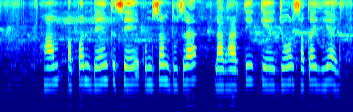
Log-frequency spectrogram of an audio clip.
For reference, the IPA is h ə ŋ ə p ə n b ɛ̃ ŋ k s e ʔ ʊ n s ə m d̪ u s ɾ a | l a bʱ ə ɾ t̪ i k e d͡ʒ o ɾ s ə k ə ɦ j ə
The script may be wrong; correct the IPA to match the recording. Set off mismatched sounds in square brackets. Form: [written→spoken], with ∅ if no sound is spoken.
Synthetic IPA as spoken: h ə [ŋ→m] ə p ə n b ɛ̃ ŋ k s e [ʔ→k] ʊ n s ə m d̪ u s ɾ a | l a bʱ [ə→a] ɾ t̪ i k e d͡ʒ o ɾ s ə k ə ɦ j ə

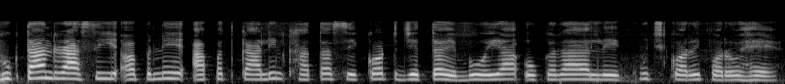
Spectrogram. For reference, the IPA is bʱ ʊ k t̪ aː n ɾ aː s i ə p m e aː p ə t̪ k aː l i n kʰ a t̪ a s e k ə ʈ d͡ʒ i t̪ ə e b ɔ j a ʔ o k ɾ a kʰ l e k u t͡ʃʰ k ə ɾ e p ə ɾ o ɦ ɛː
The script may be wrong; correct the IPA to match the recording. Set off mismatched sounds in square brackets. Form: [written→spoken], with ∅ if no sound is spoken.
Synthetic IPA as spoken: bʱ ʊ k t̪ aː n ɾ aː s i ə p [m→n] e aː p ə t̪ k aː l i n kʰ a t̪ a s e k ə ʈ d͡ʒ [i→e] t̪ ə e b [ɔ→o] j a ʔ o k ɾ a [kʰ→∅] l e k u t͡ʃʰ k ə ɾ e p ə ɾ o ɦ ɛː

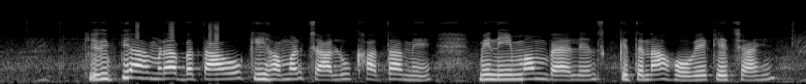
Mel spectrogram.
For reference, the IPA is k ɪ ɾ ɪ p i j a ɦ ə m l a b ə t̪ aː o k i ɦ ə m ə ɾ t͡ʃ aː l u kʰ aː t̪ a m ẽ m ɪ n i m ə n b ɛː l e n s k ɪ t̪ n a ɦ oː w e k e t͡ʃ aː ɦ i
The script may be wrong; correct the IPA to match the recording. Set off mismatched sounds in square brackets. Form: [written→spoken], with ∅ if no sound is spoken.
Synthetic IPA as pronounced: k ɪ ɾ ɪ p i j a ɦ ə m [l→ɾ] a b ə t̪ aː o k i ɦ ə m ə ɾ t͡ʃ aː l u kʰ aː t̪ a m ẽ m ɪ n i m ə [n→m] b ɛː l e n s k ɪ t̪ n a ɦ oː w e k e t͡ʃ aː ɦ i

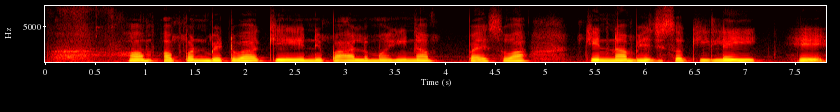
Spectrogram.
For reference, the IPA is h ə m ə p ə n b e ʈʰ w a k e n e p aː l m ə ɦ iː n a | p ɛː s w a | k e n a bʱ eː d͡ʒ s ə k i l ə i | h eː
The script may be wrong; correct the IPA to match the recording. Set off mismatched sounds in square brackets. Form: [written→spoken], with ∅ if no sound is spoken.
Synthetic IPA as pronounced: h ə m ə p ə n b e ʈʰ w a k e n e p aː l m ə ɦ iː n a | p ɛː s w a | k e n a bʱ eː d͡ʒ s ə k i l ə i | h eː

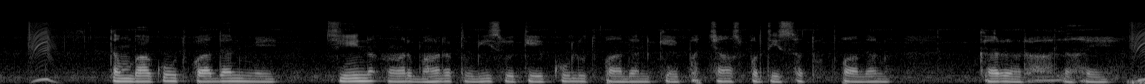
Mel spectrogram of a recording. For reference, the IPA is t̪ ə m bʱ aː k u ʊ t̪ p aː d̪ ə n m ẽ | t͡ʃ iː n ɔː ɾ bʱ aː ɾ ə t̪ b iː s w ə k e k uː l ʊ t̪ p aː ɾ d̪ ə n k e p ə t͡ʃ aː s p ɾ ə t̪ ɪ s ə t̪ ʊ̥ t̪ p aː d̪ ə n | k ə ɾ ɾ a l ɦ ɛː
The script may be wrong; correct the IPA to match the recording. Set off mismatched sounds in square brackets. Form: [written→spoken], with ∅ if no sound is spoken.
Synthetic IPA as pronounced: t̪ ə m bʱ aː k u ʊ t̪ p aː d̪ ə n m ẽ | t͡ʃ iː n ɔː ɾ bʱ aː ɾ ə t̪ b iː s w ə k e k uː l ʊ t̪ p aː [ɾ→∅] d̪ ə n k e p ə t͡ʃ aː s p ɾ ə t̪ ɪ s ə t̪ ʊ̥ t̪ p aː d̪ ə n | k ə ɾ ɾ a l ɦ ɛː

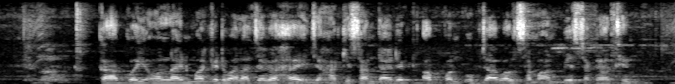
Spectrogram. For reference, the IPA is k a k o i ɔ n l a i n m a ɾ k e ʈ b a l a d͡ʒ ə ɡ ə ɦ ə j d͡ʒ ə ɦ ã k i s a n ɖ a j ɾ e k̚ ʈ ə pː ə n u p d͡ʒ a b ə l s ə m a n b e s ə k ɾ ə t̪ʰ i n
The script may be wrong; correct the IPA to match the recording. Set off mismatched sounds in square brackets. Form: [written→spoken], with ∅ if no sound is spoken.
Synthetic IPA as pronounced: k a k o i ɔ n l a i n m a ɾ k e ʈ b a l a d͡ʒ ə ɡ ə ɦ ə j d͡ʒ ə ɦ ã k i s a n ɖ a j ɾ e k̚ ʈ ə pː ə n u p d͡ʒ a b ə l s ə m a n b e s ə k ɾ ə t̪ʰ i n

